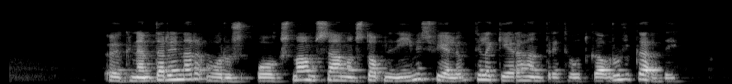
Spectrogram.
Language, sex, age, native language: Icelandic, female, 40-49, Icelandic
